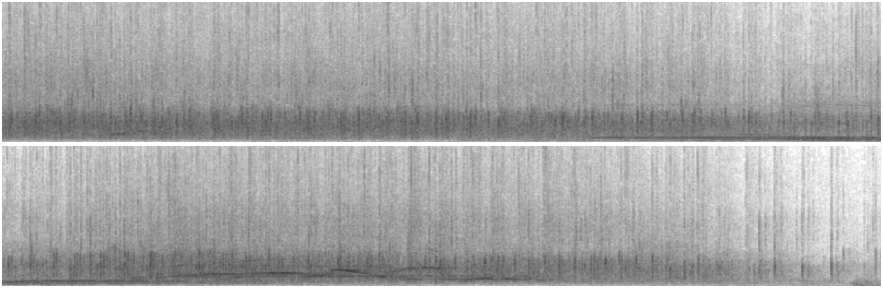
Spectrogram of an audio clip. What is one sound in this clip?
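Young men clap their hands in a large hall, and the clapping fades out.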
